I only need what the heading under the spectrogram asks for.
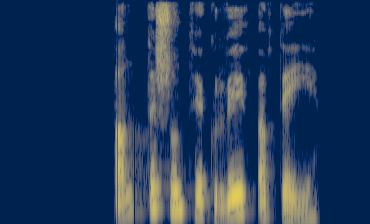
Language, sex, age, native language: Icelandic, female, 50-59, Icelandic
